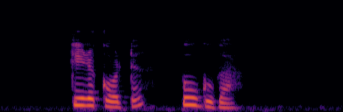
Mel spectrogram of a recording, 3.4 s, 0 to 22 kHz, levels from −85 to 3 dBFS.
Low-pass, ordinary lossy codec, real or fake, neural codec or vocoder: 7.2 kHz; none; real; none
